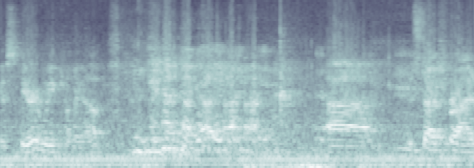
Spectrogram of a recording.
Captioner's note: everyone laughing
